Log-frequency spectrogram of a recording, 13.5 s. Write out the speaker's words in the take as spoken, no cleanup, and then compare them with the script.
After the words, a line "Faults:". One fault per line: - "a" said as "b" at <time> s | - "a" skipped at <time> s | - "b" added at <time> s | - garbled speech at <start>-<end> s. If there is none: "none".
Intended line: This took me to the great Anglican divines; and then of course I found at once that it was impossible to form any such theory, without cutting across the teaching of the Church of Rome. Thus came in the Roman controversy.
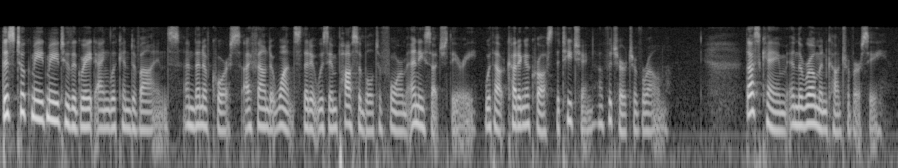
This took me me to the great Anglican divines; and then of course I found at once that it was impossible to form any such theory, without cutting across the teaching of the Church of Rome. Thus came in the Roman controversy.
Faults:
- "me" added at 0.7 s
